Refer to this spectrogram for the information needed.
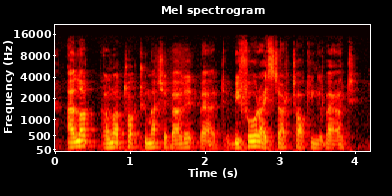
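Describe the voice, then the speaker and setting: Audible room echo accompanies speech delivered at a fairly quick pace. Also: man. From Afghanistan. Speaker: psychology researcher. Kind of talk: public lecture. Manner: halting, many fillers and repeats.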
